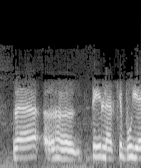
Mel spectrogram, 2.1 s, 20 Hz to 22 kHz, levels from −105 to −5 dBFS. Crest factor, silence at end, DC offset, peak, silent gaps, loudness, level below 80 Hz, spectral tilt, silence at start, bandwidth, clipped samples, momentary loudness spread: 10 dB; 0 s; under 0.1%; -6 dBFS; none; -18 LUFS; -50 dBFS; -8 dB/octave; 0.2 s; 5.2 kHz; under 0.1%; 3 LU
